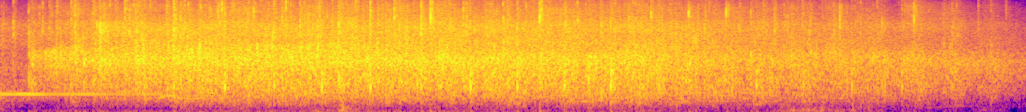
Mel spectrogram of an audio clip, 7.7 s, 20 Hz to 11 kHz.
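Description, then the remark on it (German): Sustained audience applause welcoming the speakers of a talk at CCC Camp 2019, a dense wash of many hands clapping that holds steady for several seconds before tapering slightly at the end, with a brief faint tone at the start. “Bitte begrüßt sie mit einem großen Applaus.”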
